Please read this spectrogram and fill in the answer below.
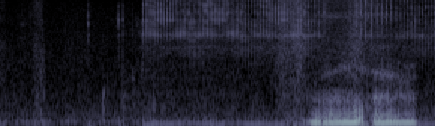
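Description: Fly reel clicking faintly as a hooked trout is reeled in, followed by a steady hiss and a brief voice near the end.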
